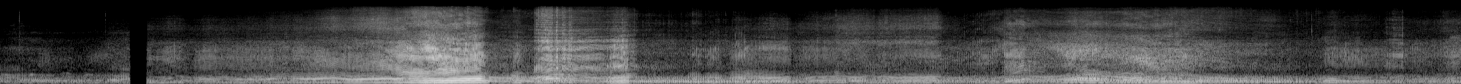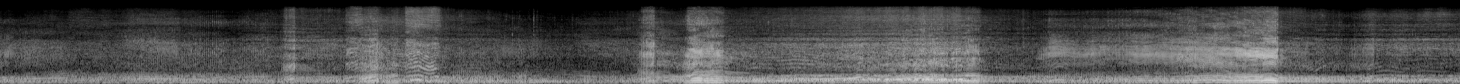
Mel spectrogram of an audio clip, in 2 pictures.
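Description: Motocross dirt bike engines revving as riders accelerate and shift around the track, the pitch repeatedly rising and falling. The loudest passes come about four seconds in and again near the end. The sound cuts out for an instant about a second in.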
